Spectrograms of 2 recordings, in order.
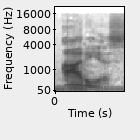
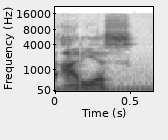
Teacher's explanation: And so it's that soft R, I guess, to kind of explain it to you. It's a soft R in Spanish. So it sounds kind of like a D or a T.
